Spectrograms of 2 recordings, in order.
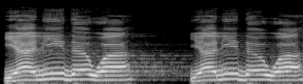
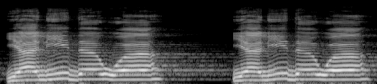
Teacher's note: qalqalah pada tengah ayat itu hanya dia bacanya seperti mengalir saja, tetapi tetap dia memantul.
